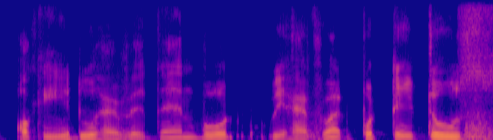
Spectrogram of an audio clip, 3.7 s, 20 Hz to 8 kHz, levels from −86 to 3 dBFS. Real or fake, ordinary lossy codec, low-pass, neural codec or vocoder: fake; none; none; codec, 16 kHz, 4 kbps, X-Codec, HuBERT features, trained on general audio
